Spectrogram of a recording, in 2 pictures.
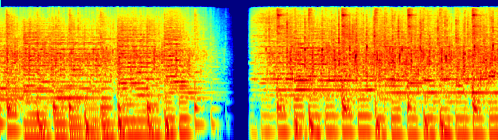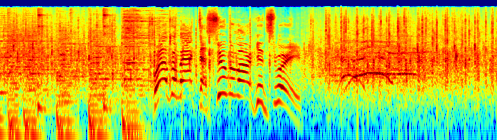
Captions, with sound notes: (applause) -Welcome back to "Supermarket Sweep."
